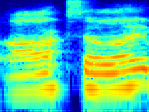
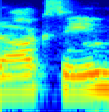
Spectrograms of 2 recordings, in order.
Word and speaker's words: oxime: use that to make an oxime or an oxime, depending on where you come from, the way they pronounce it, like potato, potato.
